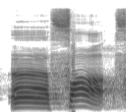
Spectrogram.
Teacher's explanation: फ़ा का मखरज कहलाएगा ऊपर के दांतों के किनारे और नीचे के होंठ का तर वाला हिस्सा जो गीला हिस्सा होता है।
